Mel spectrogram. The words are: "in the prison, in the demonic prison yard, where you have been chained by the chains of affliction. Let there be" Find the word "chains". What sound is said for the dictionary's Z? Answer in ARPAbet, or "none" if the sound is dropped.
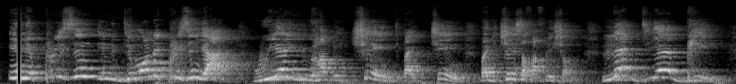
S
